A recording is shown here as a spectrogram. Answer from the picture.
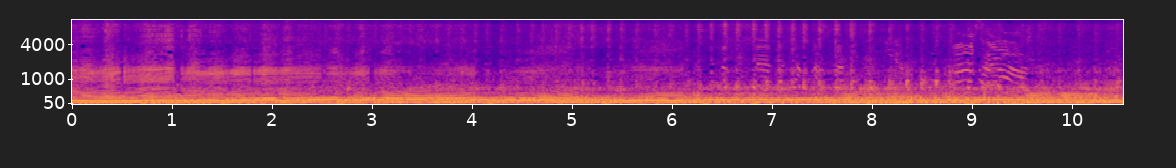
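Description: Motorcycle engine revving repeatedly, its pitch swelling and falling about once a second, over a crowd's voices.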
